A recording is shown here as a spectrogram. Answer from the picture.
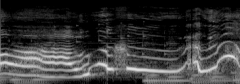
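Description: High-pitched, squeaky cartoon-creature voice making a long wondering 'oooh' that slides slowly down in pitch, then a short rising-and-falling call near the end, over background music.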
